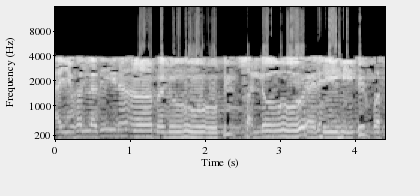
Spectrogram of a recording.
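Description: A man's voice chanting a devotional Arabic salutation in a slow melodic line, holding long notes that waver in pitch.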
